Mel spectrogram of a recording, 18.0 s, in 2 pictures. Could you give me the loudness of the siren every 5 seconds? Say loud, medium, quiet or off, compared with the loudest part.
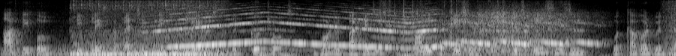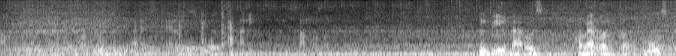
loud, loud, off, off.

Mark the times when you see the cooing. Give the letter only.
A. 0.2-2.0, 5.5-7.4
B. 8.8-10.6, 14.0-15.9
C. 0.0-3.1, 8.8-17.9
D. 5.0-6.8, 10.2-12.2
D.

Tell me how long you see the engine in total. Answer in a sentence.
The engine can be heard for 12 seconds in total.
